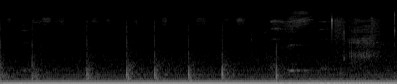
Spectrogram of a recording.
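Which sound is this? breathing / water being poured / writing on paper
writing on paper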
